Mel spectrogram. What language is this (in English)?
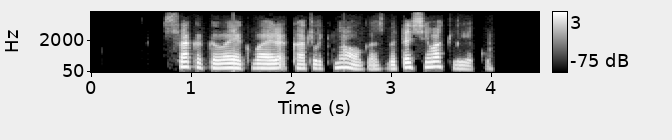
Latvian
